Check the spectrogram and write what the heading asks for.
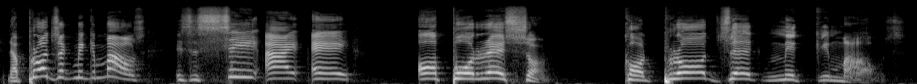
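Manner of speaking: loud, slowing proclamation; loud reveal. Acted. Conspiracy theorist unveiling Project Mickey Mouse, loud and slow. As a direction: proclaim the secret operation like breaking news.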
